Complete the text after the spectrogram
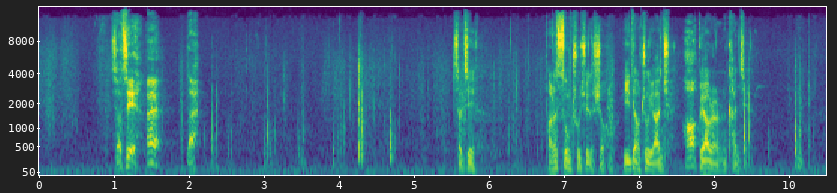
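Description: Another middle-aged man gives short instructions.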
